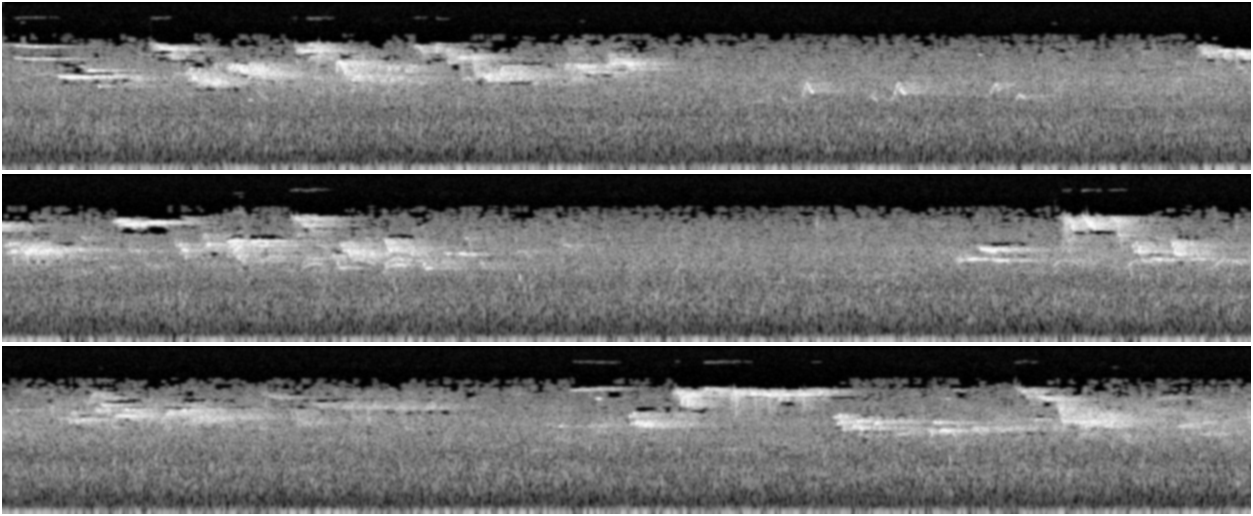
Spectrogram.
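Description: Small birds chirping in scattered bursts of short, high calls over a steady background hiss.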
